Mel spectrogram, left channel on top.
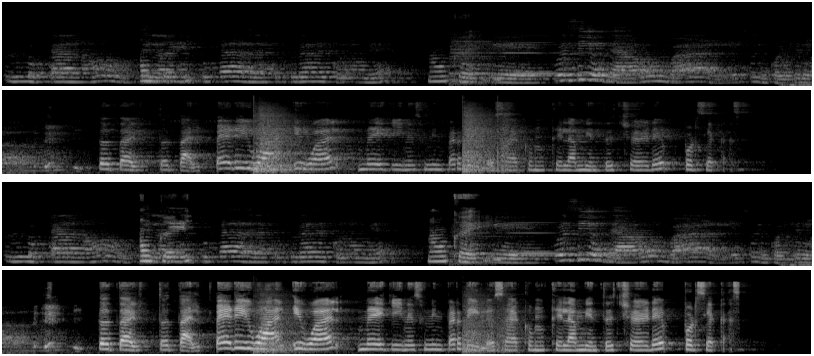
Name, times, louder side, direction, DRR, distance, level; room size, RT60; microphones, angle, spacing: voice 1, 0.0-3.8 4.6-8.7 10.5-11.0 15.4-15.5, right 1 dB, 5° right, -5 dB, 3.9 m, -39 dB
voice 2, 1.4-1.9 4.3-5.0 8.5-15.5, right 9 dB, 60° right, 17 dB, 0.3 m, -26 dB
sound 1, 4.5-6.3 6.6-6.7, right 1 dB, 55° left, 3.5 m, -47 dB
sound 2, 7.8-9.5 9.9-10.0 10.6-12.4 12.7-13.2, left 1 dB, 25° left, 1.1 m, -37 dB
19.0 x 12.5 x 2.5 m, 1.4 s
head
